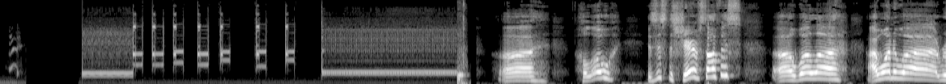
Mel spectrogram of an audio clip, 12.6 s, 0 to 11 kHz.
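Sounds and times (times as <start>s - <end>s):
telephone dial tone: 1.1s - 6.1s
speech: 6.7s - 12.6s.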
